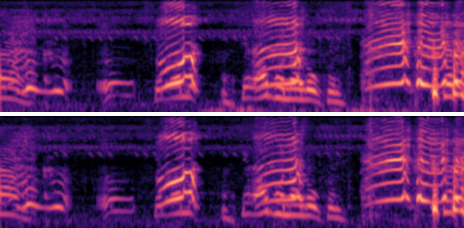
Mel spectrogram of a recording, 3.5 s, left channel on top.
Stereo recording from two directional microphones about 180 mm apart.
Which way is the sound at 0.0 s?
Centre (ahead or behind).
